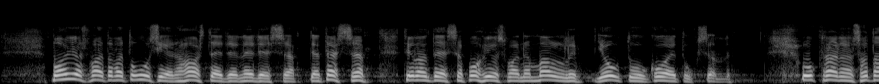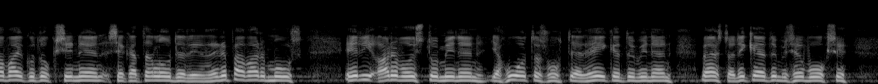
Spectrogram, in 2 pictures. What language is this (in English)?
Finnish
